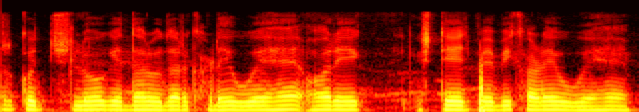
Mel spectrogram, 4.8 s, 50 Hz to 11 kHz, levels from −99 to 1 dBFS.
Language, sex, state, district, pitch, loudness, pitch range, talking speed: Hindi, male, Jharkhand, Ranchi, 120 Hz, -18 LUFS, 120-125 Hz, 190 wpm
